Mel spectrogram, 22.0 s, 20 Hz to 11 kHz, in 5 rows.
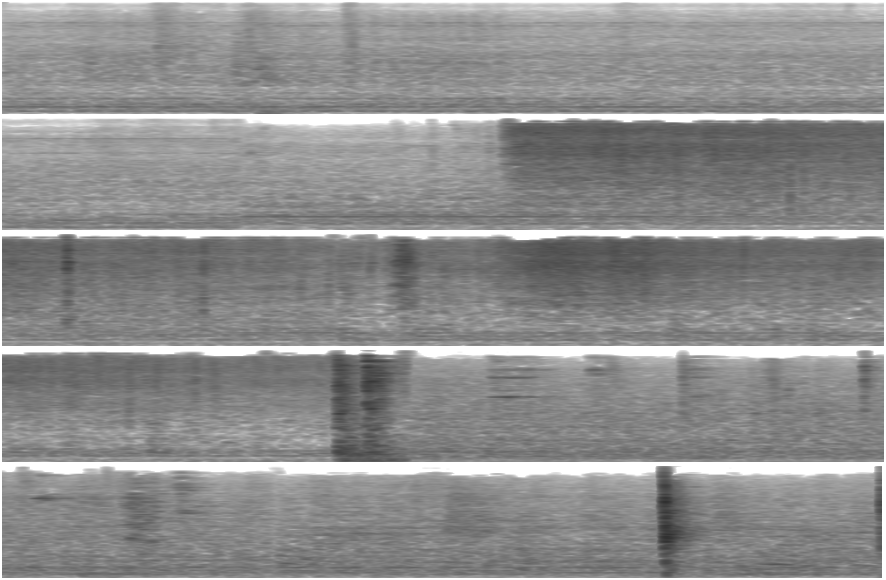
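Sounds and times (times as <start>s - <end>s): fish sizzling on a grill: 6.9s - 15.3s.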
